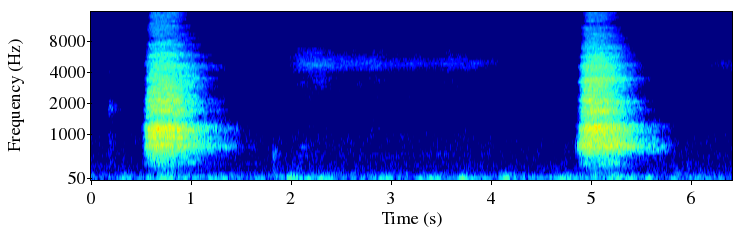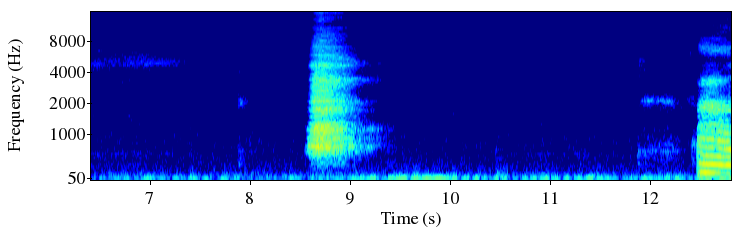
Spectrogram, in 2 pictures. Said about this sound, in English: take a couple of cleansing breaths, so in through the nose and out through the mouth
